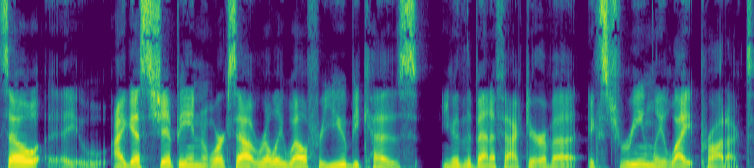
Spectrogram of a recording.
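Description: In a very clean recording with a silent background and a dry, close sound with no echo, a man with a normal speaking voice talks at a fairly slow pace with hardly any pauses, using a medium pitch and ordinary pitch variation. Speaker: podcast host. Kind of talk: interview, conversational.

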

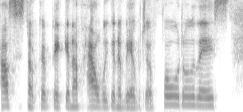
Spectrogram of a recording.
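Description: The voice carries a British accent. The sound is dry and close, with no echo. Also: woman. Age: 40s. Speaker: mother sharing fertility journey. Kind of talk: podcast interview.

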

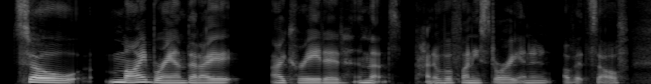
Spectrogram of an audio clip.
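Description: A woman with an ordinary speaking voice talks at a fairly slow pace. Her pitch is fairly low, and the recording is very clean with a silent background. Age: 20s. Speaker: secondhand fashion business owner. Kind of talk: casual interview chat. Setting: studio.

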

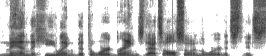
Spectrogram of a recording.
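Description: Fairly slow and fairly even in intonation, a man talks in a plain, everyday voice at a fairly low pitch. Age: 40s. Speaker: pastor. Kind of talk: casual chat.

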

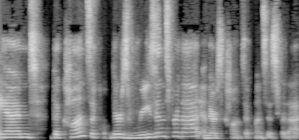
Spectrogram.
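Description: In an American accent, a somewhat breathy woman speaks at a fairly quick pace with very wide pitch swings. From US Northwest. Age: 30s. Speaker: therapist and nonprofit leader. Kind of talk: interview.

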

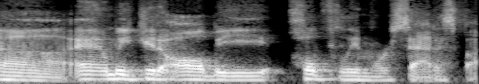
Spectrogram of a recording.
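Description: In an American accent, a man talks in a somewhat breathy voice. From New York suburbs, US. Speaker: beverage company founder. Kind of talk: interview. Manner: casual.

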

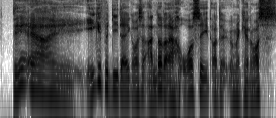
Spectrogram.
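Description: With vocal fry and a medium pitch, a man talks at a fairly quick pace with ordinary pitch variation, on a very clean recording with a silent background and a dry, close sound with no echo. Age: 50s. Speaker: sexologist. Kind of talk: debate interview. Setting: studio. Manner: hesitant, many fillers.

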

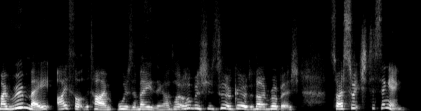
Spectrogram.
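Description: Fairly quick delivery with lively intonation. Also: woman, high pitch for a woman. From northern England, Hull (Yorkshire). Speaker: flute player and teacher. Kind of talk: casual chat.

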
